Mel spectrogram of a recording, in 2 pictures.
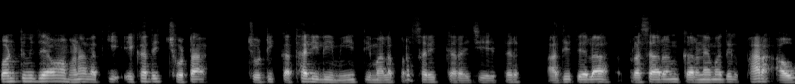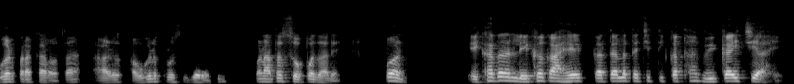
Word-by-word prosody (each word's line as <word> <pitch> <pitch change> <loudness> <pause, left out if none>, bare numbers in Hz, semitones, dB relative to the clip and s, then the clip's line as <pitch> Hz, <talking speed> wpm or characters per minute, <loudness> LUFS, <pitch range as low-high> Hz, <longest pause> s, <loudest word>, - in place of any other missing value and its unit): पण, 135 0 +3
तुम्ही 145 -1 -3
जेव्हा 145 0 +3
म्हणालात, 115 -1 -2
की - - -9
एखादी 140 +2 -1 0.2
छोटा 120 -1 +2 0.5
छोटी 110 +3 -6
कथा - - +3
लिहिली 115 -3 -2
मी, 105 +2 -7
ती 110 - -10
मला 105 0 -3
प्रसारित 115 -1 -5
करायची 95 +1 -5
आहे. 95 - -7
तर - - -4 0.4
आधी 125 - -4
त्याला 120 +1 +5 0.3
प्रसारण 115 +3 +2
करण्यामध्ये 115 +2 0 0.2
फार 135 +2 +4
अवघड 105 +5 +3
प्रकार 110 -2 -1
होता, 110 +6 -5 0.2
अळ 100 +2 -3
अवघड 105 +8 -3
प्रोसिजर 110 -1 -2
होती, - - -11 0.3
पण - - -2
आता 130 +3 +1
सोपं 150 - 0
झालंय. - - -3 0.5
पण - - +6 0.7
एखादा 170 +8 +5
लेखक 155 +2 +3
आहे 150 0 +6
का 150 - +6
त्याला 155 +1 +6
त्याची 155 0 -2
ती 155 - -11
कथा 150 +3 -1
विकायची 150 +3 +5
आहे. - - -1
125 Hz, 165 wpm, -24 LUFS, 110-145 Hz, 0.7 s, पण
